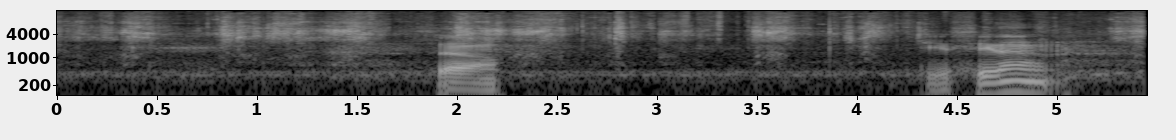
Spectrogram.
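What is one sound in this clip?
Plastic rings rub and tap softly against each other in a person's hands.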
